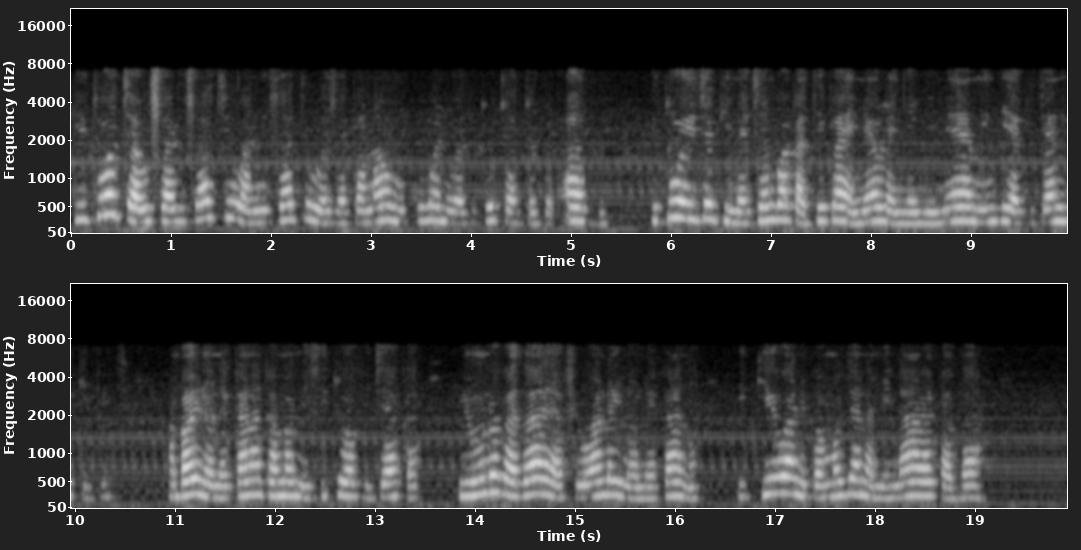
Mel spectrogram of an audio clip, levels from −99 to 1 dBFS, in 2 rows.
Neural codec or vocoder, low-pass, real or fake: none; 7.2 kHz; real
